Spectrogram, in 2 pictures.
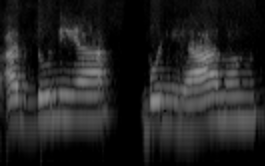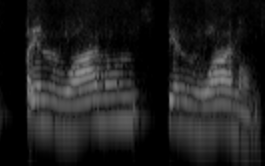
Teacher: clear کر کے پڑھنا، غنہ نہیں کیا جائے گا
